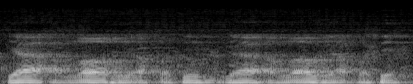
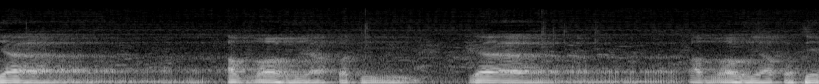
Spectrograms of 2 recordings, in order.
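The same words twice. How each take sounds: First: The vowel of 'ya' is held only briefly. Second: The vowel of 'ya' is held very long. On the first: This follows the Makkah reading. "panjangnya cuma dua harokat" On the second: This follows the Madinah reading. "panjang enam harokat"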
